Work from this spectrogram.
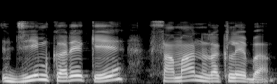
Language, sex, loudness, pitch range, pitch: Bhojpuri, male, -12 LUFS, 150-205 Hz, 170 Hz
